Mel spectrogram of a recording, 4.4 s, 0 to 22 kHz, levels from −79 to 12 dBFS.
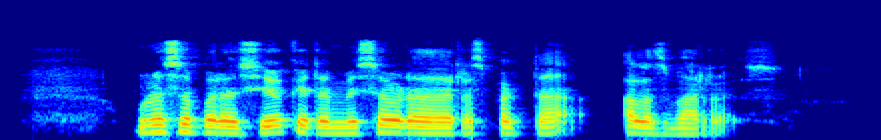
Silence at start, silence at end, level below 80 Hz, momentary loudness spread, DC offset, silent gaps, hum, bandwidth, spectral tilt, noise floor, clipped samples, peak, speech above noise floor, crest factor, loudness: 0.7 s; 0.6 s; -62 dBFS; 10 LU; under 0.1%; 3.00-3.07 s; none; 8 kHz; -5 dB/octave; -49 dBFS; under 0.1%; -2 dBFS; 32 dB; 16 dB; -17 LUFS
